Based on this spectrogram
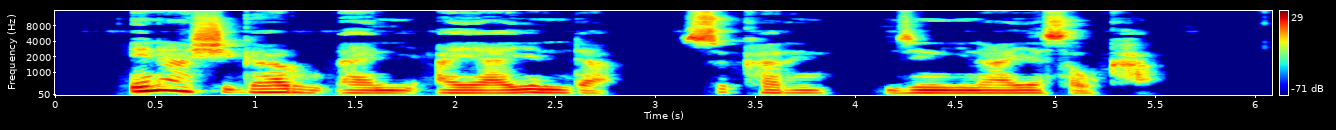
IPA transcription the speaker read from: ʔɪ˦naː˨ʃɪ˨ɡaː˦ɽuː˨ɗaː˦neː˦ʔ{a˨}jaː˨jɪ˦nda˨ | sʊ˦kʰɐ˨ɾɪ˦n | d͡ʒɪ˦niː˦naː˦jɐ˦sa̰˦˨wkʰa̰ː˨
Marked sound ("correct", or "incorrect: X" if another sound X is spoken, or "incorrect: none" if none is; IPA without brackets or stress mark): correct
